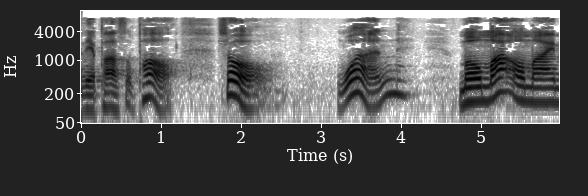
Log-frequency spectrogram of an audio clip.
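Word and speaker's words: Mo Ma O Mai (μωμάομαι): M long O M A O M A I. Mo Ma O Mai.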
